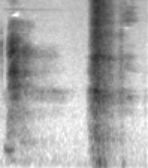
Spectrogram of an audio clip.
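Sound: sneeze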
